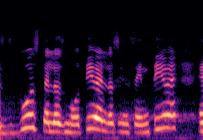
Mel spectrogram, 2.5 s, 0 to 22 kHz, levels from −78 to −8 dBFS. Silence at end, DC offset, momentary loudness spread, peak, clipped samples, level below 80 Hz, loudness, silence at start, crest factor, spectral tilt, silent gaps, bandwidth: 0 s; under 0.1%; 8 LU; -4 dBFS; under 0.1%; -58 dBFS; -21 LUFS; 0 s; 18 dB; -5 dB/octave; none; 8 kHz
